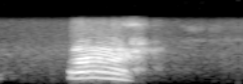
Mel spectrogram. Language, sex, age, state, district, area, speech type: Maithili, male, 60+, Bihar, Madhepura, rural, conversation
